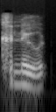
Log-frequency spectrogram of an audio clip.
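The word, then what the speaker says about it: Knute: I've always been fascinated with Newt Rockne, or properly pronounced Canute.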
